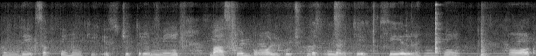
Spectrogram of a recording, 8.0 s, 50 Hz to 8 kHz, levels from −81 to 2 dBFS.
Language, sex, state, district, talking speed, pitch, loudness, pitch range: Hindi, female, Madhya Pradesh, Dhar, 120 wpm, 190 Hz, -19 LUFS, 175-200 Hz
